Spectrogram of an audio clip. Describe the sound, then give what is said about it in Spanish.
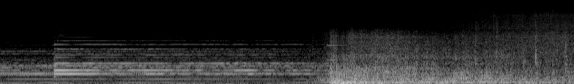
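A sustained musical drone holds for a few seconds, then a loud crack of thunder breaks in and rolls into a deep, rumbling storm wash with rain-like hiss. “Una tarde tuvimos que regresar a casa antes de tiempo debido a una tormenta.”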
